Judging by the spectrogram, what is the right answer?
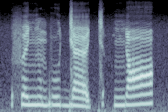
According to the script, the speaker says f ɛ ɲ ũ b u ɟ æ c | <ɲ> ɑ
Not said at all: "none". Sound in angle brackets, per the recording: ɲ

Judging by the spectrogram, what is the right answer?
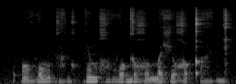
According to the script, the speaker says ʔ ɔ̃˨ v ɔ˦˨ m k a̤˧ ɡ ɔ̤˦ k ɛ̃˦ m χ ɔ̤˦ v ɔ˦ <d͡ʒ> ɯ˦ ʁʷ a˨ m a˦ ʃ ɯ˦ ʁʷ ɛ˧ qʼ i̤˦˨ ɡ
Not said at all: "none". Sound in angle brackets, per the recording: ɡ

